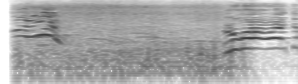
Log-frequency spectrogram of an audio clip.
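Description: A short shout at the very start, then a small motorcycle engine running under a steady hiss of noise, then loud urgent shouting near the end.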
